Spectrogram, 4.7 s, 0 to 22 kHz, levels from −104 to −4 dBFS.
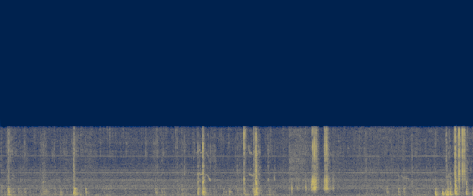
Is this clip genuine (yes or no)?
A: yes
